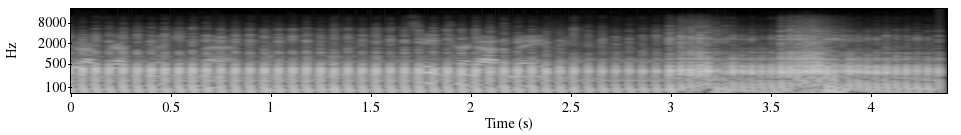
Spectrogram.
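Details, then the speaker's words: $100 small automatic motorcycle restored for a beginner rider: fast, even putter with a steady beat and no knocks or misses, exhaust slightly loud; normal idle. "and that thing is awesome it runs extremely well it's a little loud but it's not bad"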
